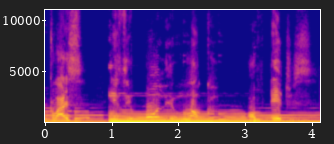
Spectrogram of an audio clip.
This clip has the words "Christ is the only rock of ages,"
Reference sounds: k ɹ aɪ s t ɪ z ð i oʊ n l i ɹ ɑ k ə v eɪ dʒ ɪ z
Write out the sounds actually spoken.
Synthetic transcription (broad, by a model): k ɹ aɪ s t ɪ z ð i oʊ n l i l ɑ k ə v eɪ dʒ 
